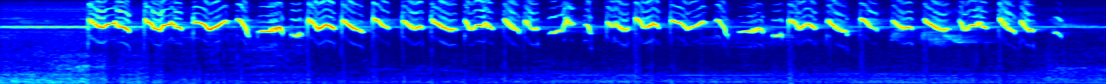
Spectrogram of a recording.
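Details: White-eye 'líu' contest song for training and provoking competition birds: six seconds of dense, rapid high whistles, each rising and falling steeply, delivered in a nearly continuous chain.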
